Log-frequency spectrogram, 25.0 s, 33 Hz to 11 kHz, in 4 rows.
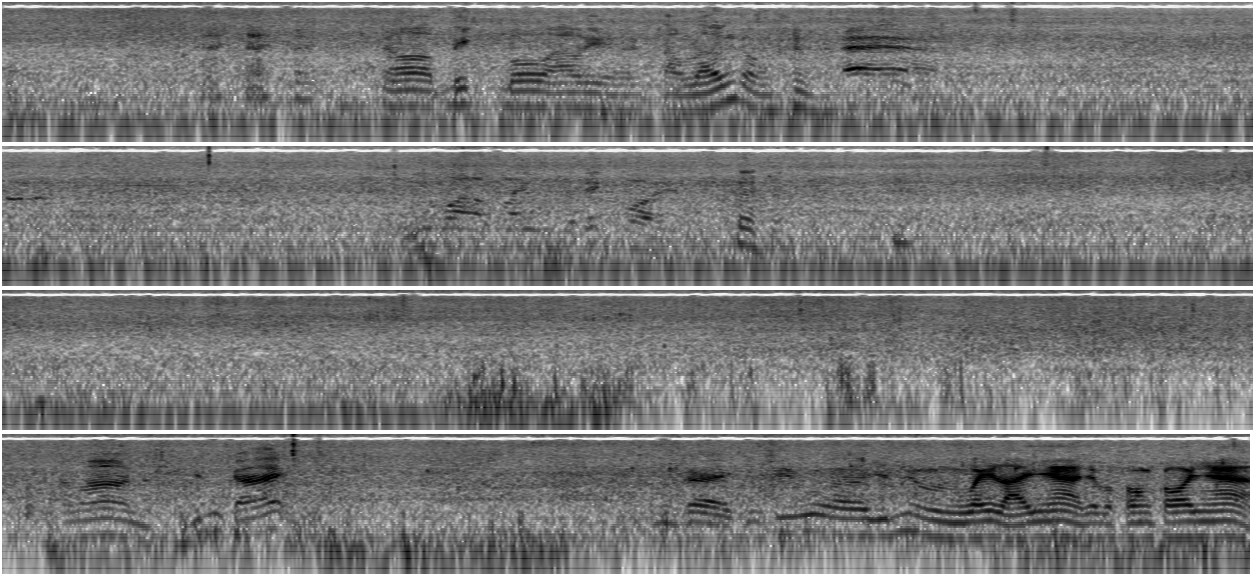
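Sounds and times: outboard motors rumbling: 0.0s - 25.0s
water rushing past hull: 0.0s - 25.0s
wind buffeting microphone: 0.0s - 25.0s.

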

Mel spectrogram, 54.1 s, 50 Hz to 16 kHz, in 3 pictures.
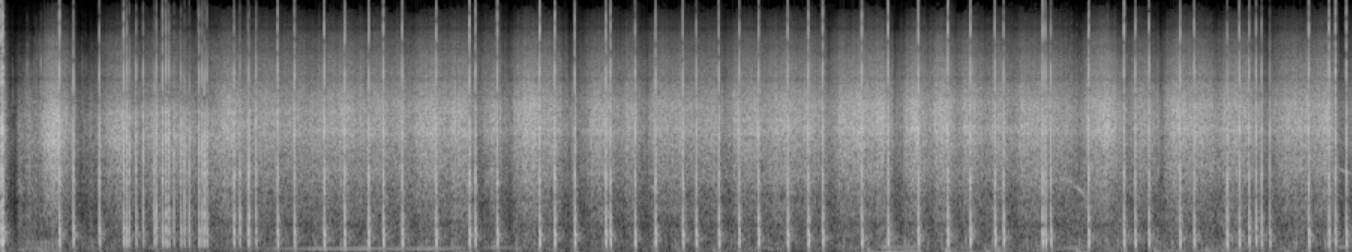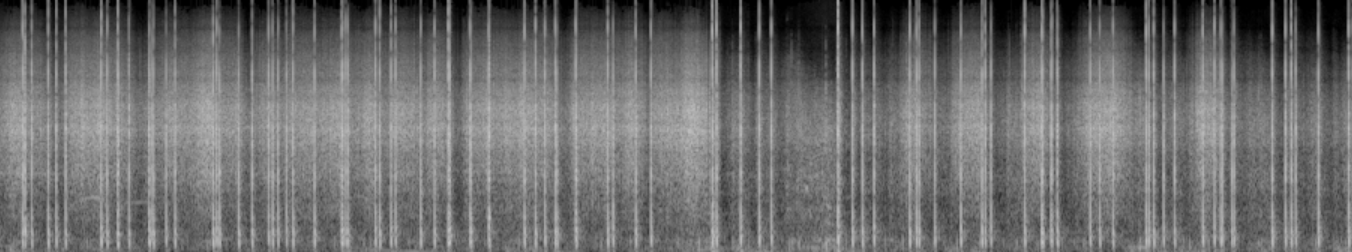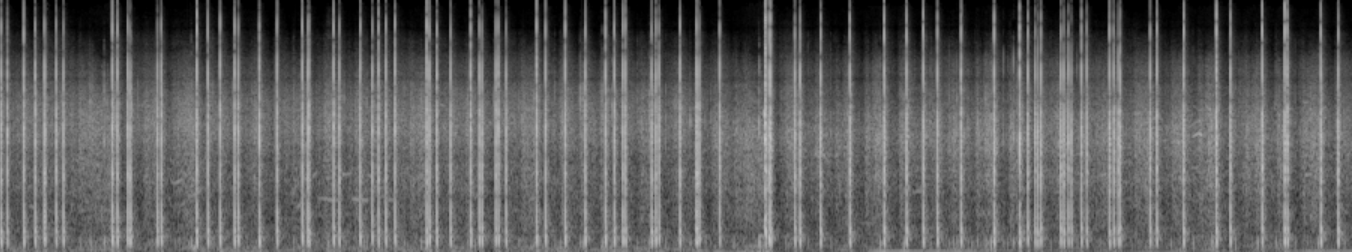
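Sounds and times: crackle of firework stars: 0.0s - 54.0s.

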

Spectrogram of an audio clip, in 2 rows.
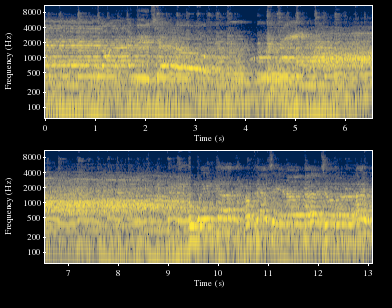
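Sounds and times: acoustic guitar strumming: 0.0s - 13.0s
crowd cheering and whooping: 4.2s - 10.1s.

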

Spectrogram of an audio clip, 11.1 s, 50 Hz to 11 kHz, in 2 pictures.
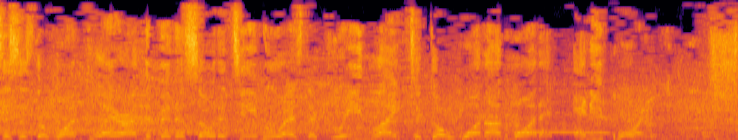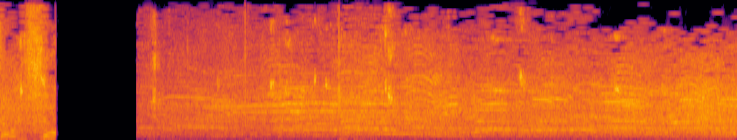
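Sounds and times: crowd noise: 0.0s - 6.0s, 6.6s - 11.0s
shoe squeaks: 7.5s - 8.6s.

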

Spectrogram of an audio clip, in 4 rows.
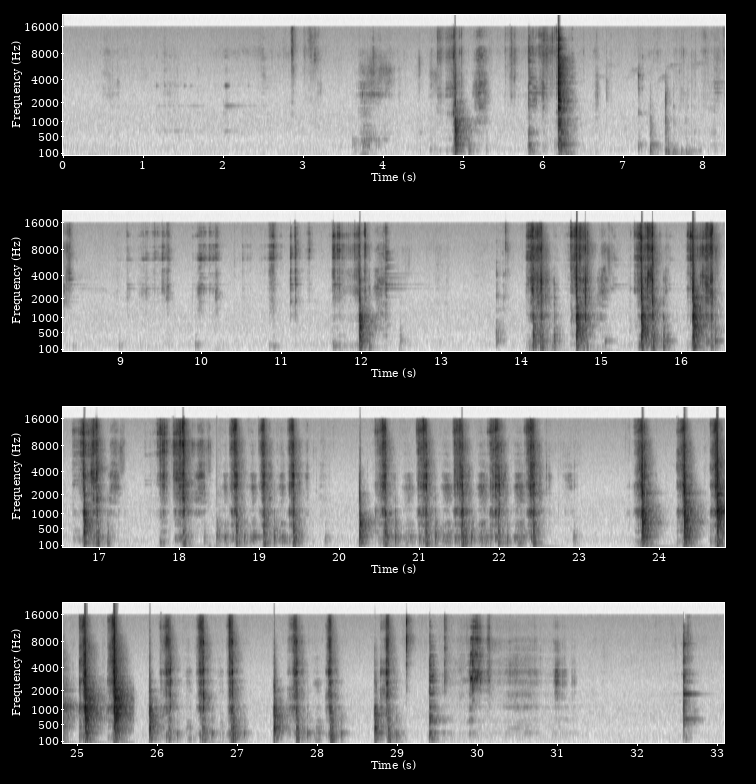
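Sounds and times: knife blade scraping board: 14.1s - 19.6s, 20.4s - 22.7s, 27.6s - 31.2s
knife chopping on plastic board: 14.1s - 19.6s, 20.2s - 22.7s, 23.7s - 29.1s.

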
